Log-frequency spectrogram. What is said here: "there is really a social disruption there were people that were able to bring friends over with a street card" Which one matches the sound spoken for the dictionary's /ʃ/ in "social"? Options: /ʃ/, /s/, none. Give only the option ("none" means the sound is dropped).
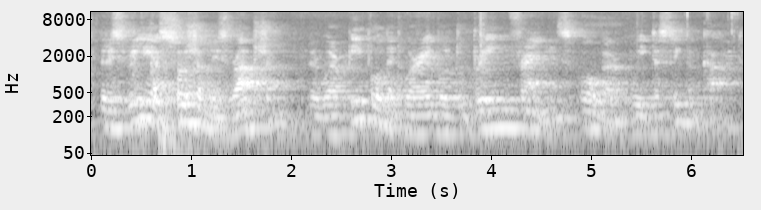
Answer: /ʃ/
